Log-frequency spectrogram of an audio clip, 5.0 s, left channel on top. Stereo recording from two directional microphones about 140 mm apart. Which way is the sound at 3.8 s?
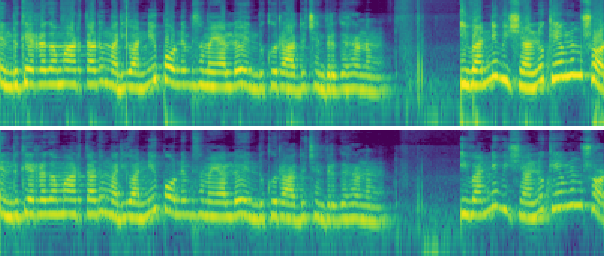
40° left (ahead or behind).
